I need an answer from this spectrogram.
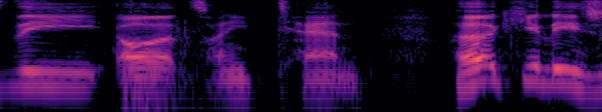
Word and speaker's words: Hercules: hercules is the roman pronunciation here isn't isn't heracles the greek pronunciation the hydra was the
